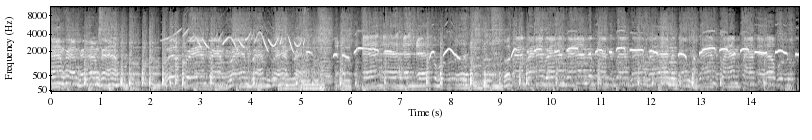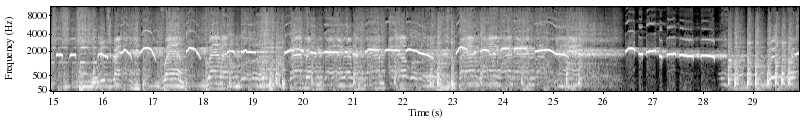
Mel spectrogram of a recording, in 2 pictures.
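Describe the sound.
Someone whistles a continuous, wavering tune with sliding pitches on the Todd Glass show, loud, over a dense background of other sound. It keeps going nearly the whole time, with a short break near the end.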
